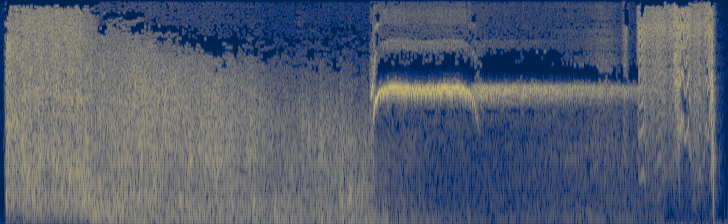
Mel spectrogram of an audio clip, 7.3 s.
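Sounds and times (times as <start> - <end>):
thunderclap: 0.0 - 6.4
whistle: 3.7 - 7.2
loud kiss: 6.0 - 7.2.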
